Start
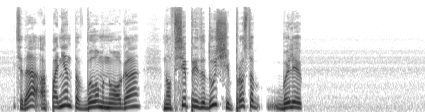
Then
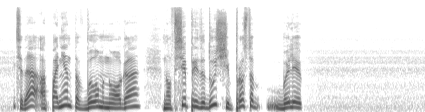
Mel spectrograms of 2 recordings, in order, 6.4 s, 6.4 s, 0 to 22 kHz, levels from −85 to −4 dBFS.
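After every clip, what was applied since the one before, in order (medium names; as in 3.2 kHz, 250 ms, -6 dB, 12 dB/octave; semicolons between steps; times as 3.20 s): compression 2:1, threshold -36 dBFS, peak gain reduction 11 dB; trim -2.5 dB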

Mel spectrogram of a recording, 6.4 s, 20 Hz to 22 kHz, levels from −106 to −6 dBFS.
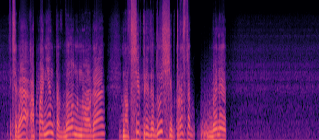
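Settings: half-wave rectifier; reverse echo 72 ms -18.5 dB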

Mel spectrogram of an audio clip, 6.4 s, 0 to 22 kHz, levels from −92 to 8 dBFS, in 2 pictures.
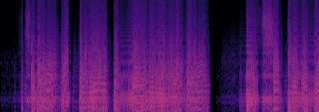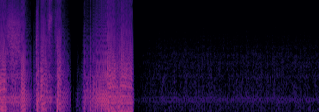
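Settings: cycle switcher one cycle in 3, inverted; polarity switched at an audio rate 450 Hz; trim -2.5 dB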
